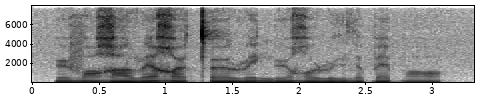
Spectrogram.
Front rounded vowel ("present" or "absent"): present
